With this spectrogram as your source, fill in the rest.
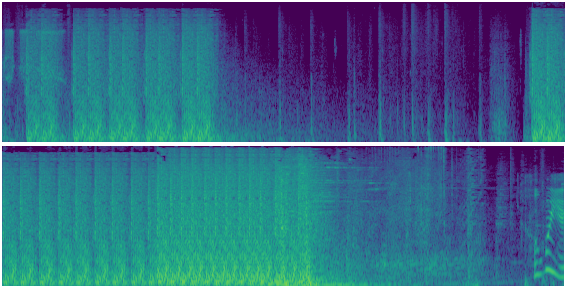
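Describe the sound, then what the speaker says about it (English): Rapid bursts of video game gunfire crackle loudly in two long volleys separated by a quieter gap, with rhythmic hoof-like clopping mixed in. "You were shooting at somebody."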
